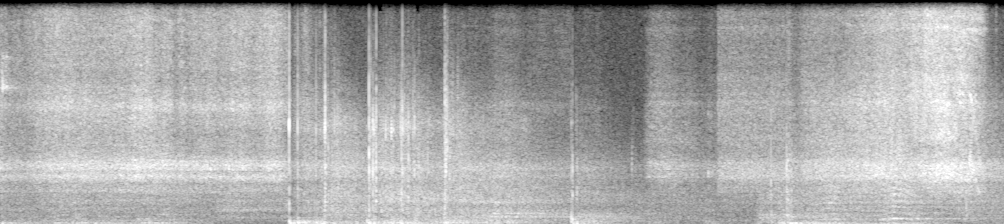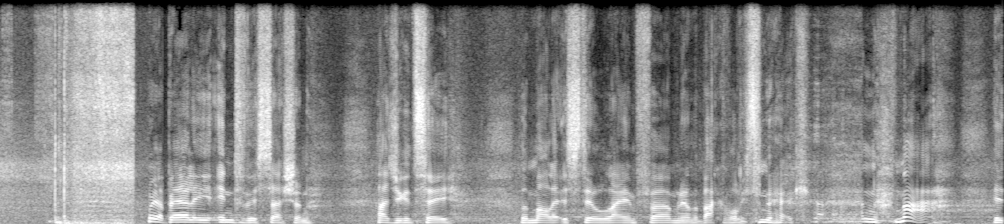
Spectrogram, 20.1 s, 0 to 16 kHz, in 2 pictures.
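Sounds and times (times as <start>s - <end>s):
bike tyres rumbling on ramps: 0.0s - 11.4s
bikes thudding on ramps: 0.0s - 11.4s.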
